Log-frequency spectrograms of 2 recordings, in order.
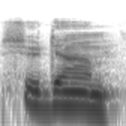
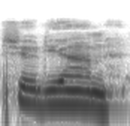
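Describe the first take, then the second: First: No y sound comes before the final vowel. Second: A y sound comes right before the final vowel. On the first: The speaker calls it right. "It's S U Y D A M, Sudam" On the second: The speaker calls it wrong. "Oops, mispronounced it. Not Sudyam"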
